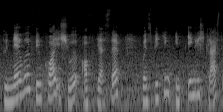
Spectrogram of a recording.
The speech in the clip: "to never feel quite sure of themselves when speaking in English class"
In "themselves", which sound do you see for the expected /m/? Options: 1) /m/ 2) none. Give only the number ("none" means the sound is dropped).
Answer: 2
